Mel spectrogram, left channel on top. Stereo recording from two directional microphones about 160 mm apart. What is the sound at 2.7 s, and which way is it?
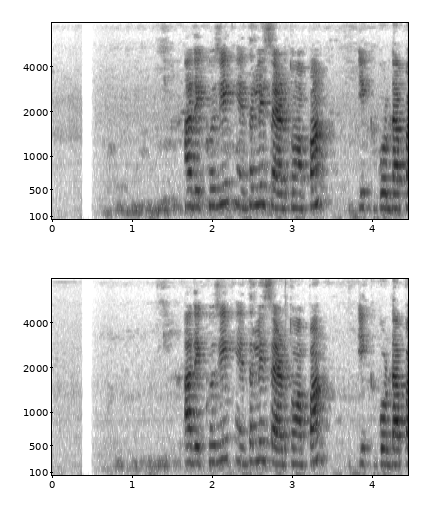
Speech, 30° right (ahead or behind).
